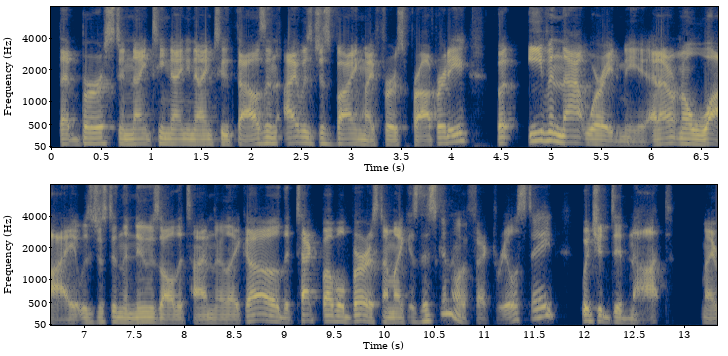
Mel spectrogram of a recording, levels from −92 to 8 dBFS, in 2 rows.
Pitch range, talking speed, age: 95-125 Hz, 235 wpm, 30-49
